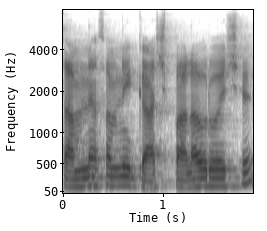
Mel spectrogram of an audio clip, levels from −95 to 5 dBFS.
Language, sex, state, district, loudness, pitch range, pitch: Bengali, male, West Bengal, Jhargram, -24 LUFS, 120-145 Hz, 135 Hz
